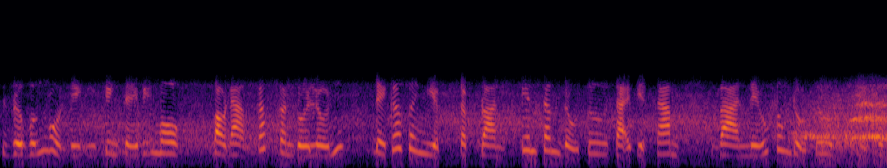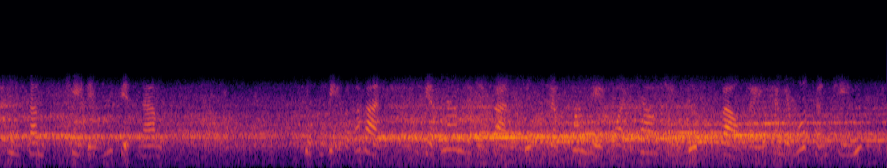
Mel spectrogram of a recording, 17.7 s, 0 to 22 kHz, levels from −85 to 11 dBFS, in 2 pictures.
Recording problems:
phone-call audio; nothing above 3 kHz
traffic noise; very loud; throughout; 5 dB above the speech

